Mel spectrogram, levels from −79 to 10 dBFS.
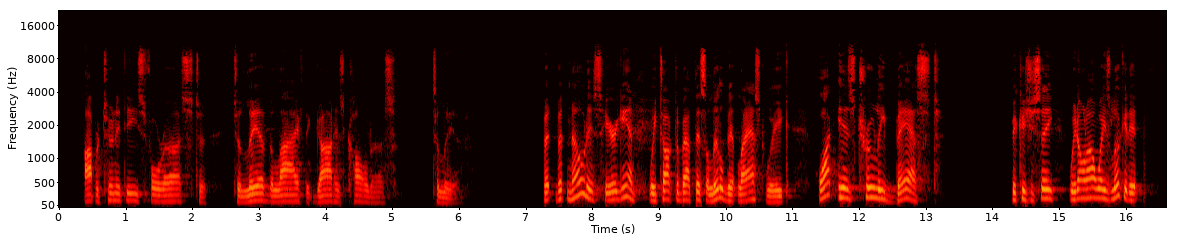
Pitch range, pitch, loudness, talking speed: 115-170 Hz, 135 Hz, -34 LUFS, 150 wpm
